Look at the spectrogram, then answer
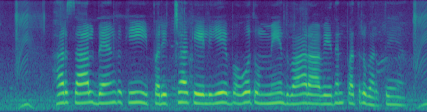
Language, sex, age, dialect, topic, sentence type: Hindi, female, 18-24, Kanauji Braj Bhasha, banking, statement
